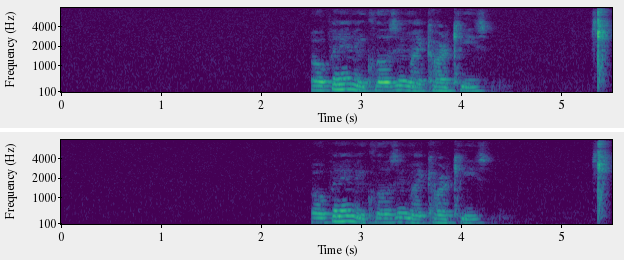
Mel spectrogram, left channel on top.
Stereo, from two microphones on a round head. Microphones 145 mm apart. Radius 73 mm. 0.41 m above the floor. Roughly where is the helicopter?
No helicopter in this recording.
